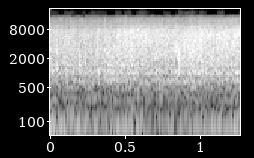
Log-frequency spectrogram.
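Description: Chicken sears in a skillet with plenty of olive oil, a dense, even, close sizzle holding steady through a brief moment.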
